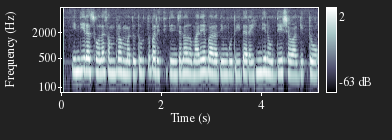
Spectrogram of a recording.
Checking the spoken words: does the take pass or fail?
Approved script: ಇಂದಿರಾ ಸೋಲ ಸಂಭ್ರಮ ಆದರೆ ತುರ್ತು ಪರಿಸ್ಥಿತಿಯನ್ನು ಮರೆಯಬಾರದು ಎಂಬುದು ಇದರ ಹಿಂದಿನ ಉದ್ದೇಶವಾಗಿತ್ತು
fail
